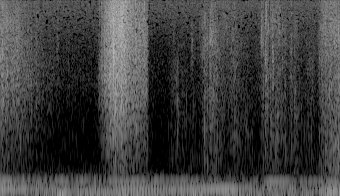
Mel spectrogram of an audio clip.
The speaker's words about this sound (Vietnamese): Tiếng bước chân của họ lê trên nền đất, dẫm vào lá khô, nghe nó cứ loạt xà loạt xoạt, loạt xà loạt xoạt.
